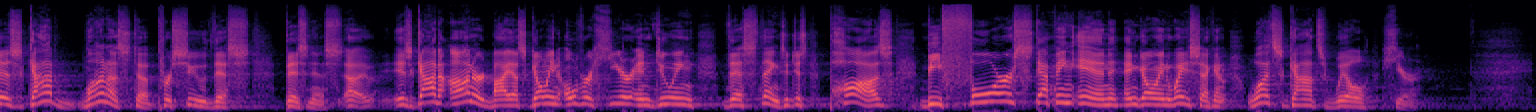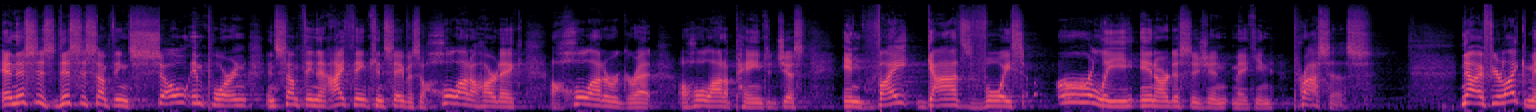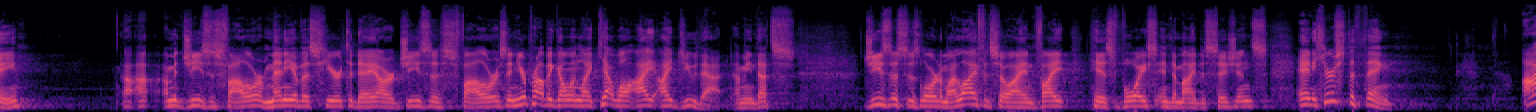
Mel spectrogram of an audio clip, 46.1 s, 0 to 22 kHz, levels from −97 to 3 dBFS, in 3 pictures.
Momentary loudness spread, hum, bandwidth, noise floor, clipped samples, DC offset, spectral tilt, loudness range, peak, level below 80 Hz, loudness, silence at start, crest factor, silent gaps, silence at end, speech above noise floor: 10 LU; none; 19 kHz; -75 dBFS; under 0.1%; under 0.1%; -3.5 dB/octave; 4 LU; -14 dBFS; -80 dBFS; -35 LUFS; 0 s; 22 dB; none; 0 s; 39 dB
